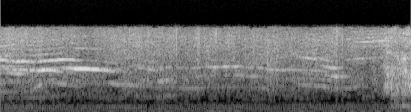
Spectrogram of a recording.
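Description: Several cats meow and caterwaul in a radio drama scene, their cries overlapping steadily for about three seconds amid faint background hiss.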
